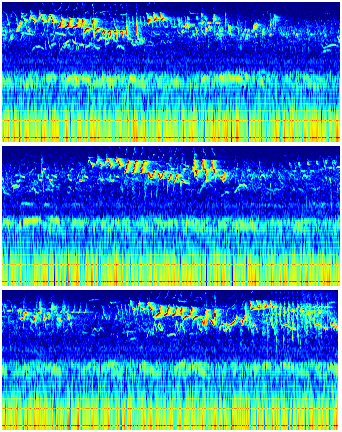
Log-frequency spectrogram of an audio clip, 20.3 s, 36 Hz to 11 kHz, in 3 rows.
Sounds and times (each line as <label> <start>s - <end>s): background noise 0.0s - 20.2s
blackbird 0.0s - 20.2s
pheasant 0.0s - 20.2s
willow warbler song 12.1s - 20.2s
